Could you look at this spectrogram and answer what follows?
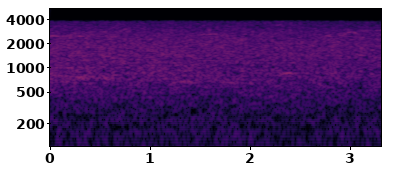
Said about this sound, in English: We're the first, and you are the first. Let me give you a round of applause for that.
